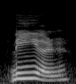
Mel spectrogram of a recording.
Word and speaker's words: 리을: Its pronunciation falls somewhere between the English L and R. Think about this shape like a marble rolling down a track. 리을.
